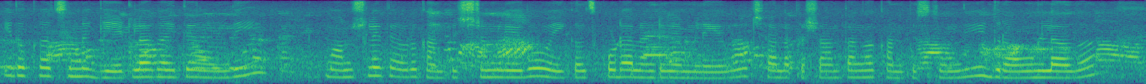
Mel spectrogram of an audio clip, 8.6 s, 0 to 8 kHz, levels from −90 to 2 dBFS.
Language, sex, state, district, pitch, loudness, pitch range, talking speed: Telugu, female, Andhra Pradesh, Visakhapatnam, 250 Hz, -17 LUFS, 230-270 Hz, 155 wpm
